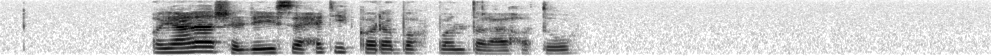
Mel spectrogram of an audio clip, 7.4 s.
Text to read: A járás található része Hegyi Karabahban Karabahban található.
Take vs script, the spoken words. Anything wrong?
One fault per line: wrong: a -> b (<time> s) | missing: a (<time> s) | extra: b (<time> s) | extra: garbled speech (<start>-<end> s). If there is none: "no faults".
wrong: található -> egy (1.7 s)
missing: Karabahban (3.5 s)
